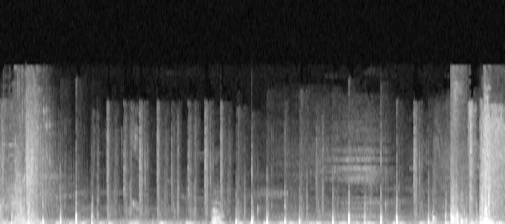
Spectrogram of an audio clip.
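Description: Quick footsteps patter along.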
